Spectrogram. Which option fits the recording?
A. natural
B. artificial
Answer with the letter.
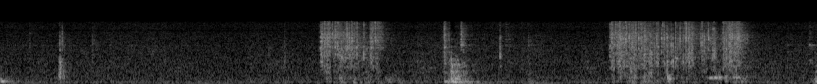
A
